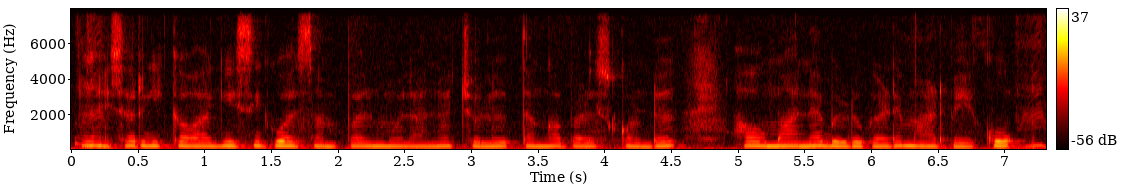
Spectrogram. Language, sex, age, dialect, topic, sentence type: Kannada, male, 18-24, Dharwad Kannada, agriculture, statement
